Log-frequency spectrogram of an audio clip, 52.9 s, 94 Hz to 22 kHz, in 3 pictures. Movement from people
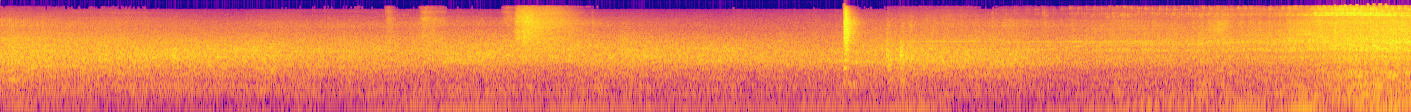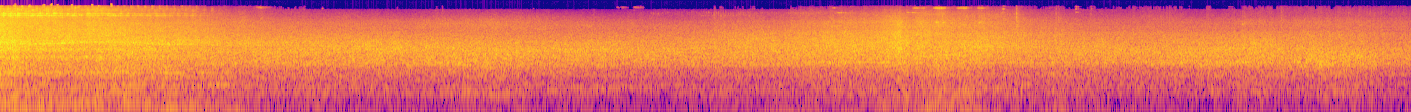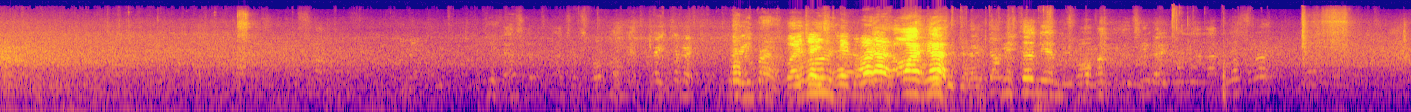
44.4s 51.0s

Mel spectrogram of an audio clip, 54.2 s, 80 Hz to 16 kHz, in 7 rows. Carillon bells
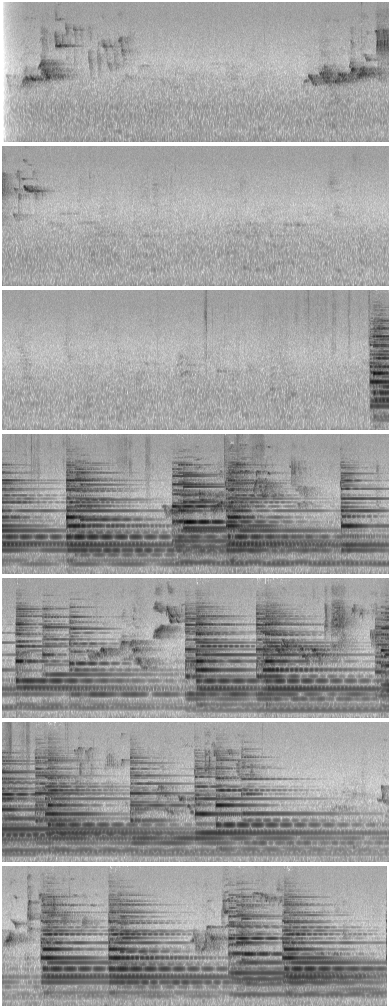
22.9s 49.9s

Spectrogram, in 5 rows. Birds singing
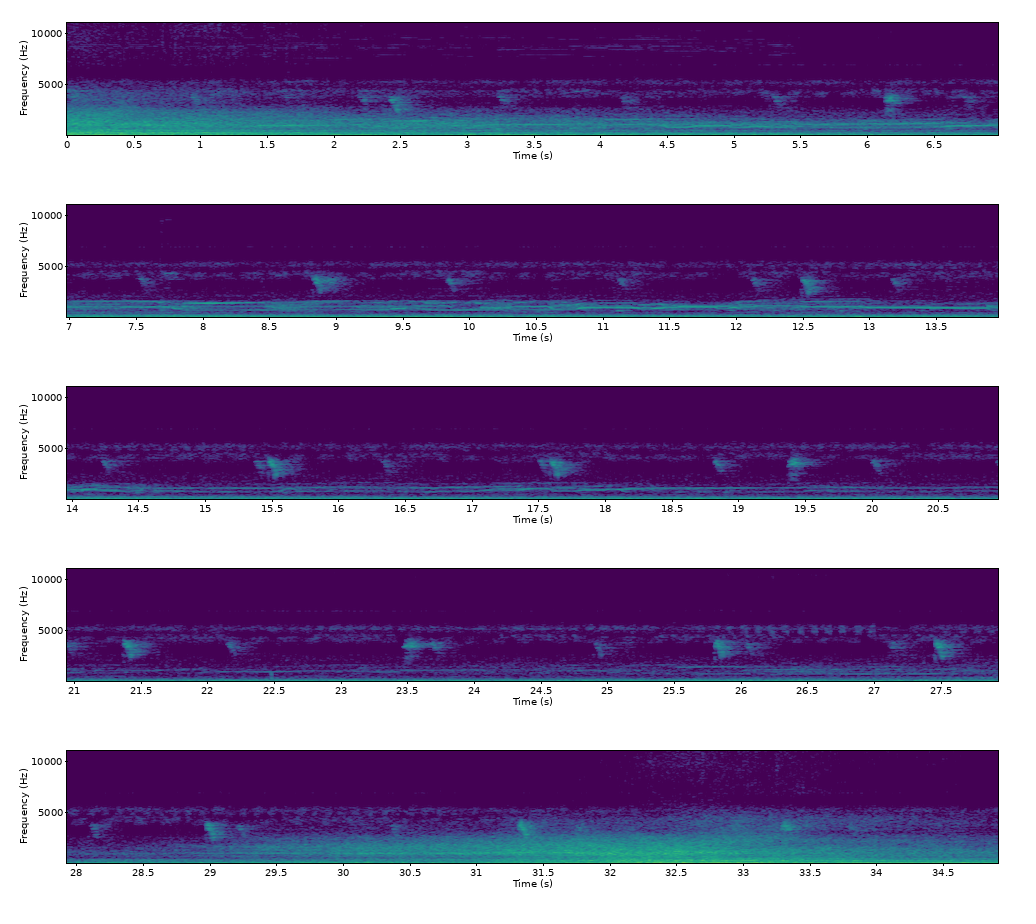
0.0s 14.5s, 15.3s 18.1s, 27.0s 29.4s

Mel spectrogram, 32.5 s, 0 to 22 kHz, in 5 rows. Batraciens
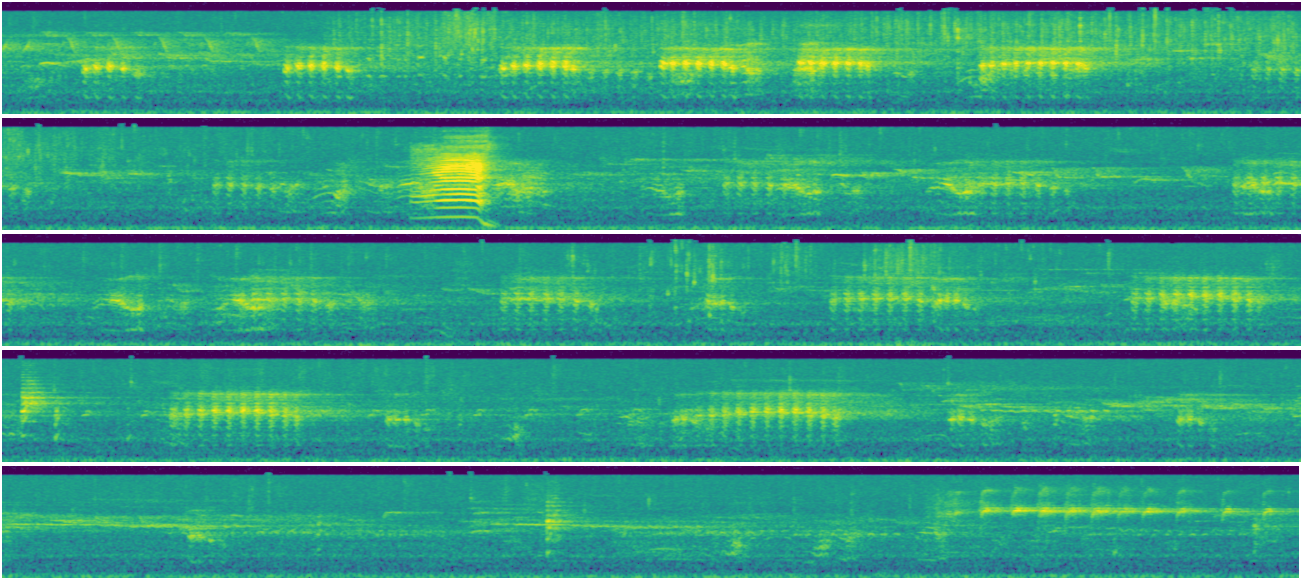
1.5s 9.1s

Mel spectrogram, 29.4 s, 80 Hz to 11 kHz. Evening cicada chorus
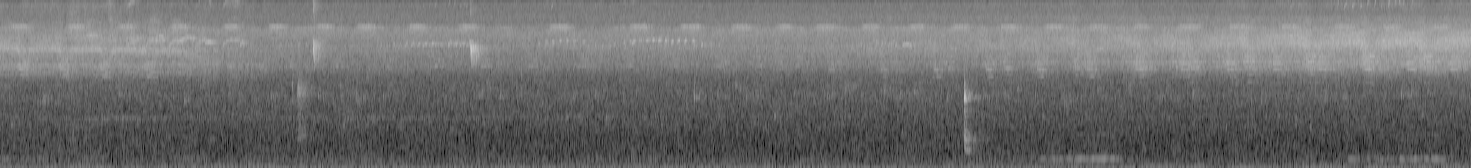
0.0s 6.4s, 17.4s 29.4s

